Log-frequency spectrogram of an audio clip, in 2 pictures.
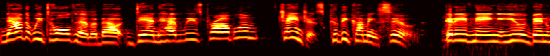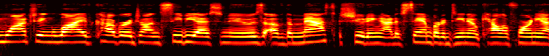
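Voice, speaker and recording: A woman's ordinary speaking voice, fairly high in pitch, with lively intonation at a moderate pace. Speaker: TV news anchor and reporter. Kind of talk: TV news anchor delivery. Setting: TV newsroom studio. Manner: polished, professional, clear.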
